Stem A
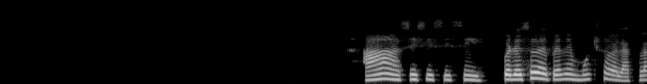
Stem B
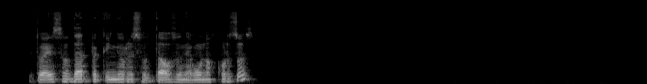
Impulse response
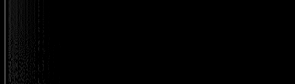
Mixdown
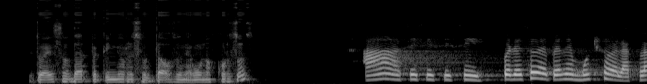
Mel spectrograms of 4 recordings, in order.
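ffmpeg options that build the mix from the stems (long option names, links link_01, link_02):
-filter_complex "[0:a]lowpass=5300,acrossover=split=300 3400:gain=0.0794 1 0.224[link_01][link_02][link_03];[link_01][link_02][link_03]amix=inputs=3:normalize=0,volume=2dB,asplit=2[link_04][link_05];[link_05]volume=-15.5dB[link_06];[1:a]acompressor=threshold=-31dB:ratio=6,acrusher=samples=4:mix=1:aa=0.000001,volume=1.5dB,asplit=2[link_07][link_08];[link_08]apad=whole_len=285702[link_09];[link_04][link_09]sidechaincompress=threshold=-57dB:ratio=3:attack=16:release=1290[link_10];[2:a]atrim=start_sample=2205[link_11];[link_06][link_11]afir=irnorm=-1:irlink=0[link_12];[link_10][link_07][link_12]amix=inputs=3:normalize=0,acompressor=threshold=-22dB:ratio=4"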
